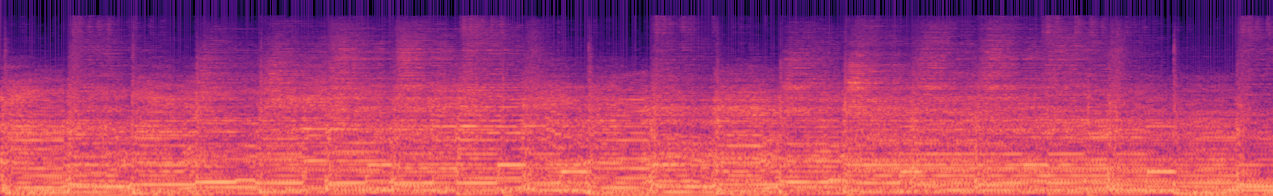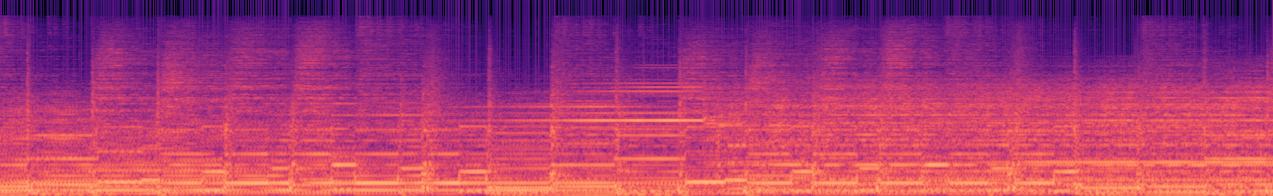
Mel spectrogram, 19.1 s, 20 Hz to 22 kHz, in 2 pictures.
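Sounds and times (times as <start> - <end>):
drum kit: 0.0 - 19.0
electric guitar: 0.0 - 19.0.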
